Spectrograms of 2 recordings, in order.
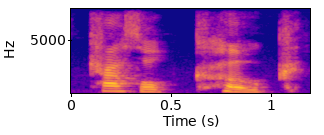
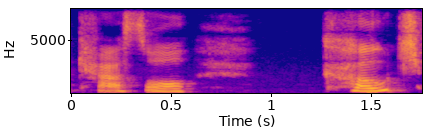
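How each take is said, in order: First: The second word ends with a 'k' sound. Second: The second word ends with a 'ch' sound. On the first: The speaker calls it right. "we're going to say it's Castle Coke now" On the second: The speaker calls it wrong. "I believe I said Castle Coach earlier"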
